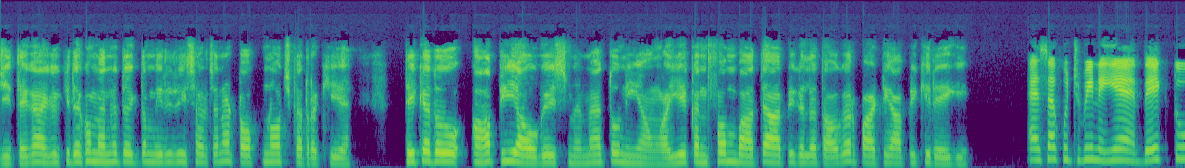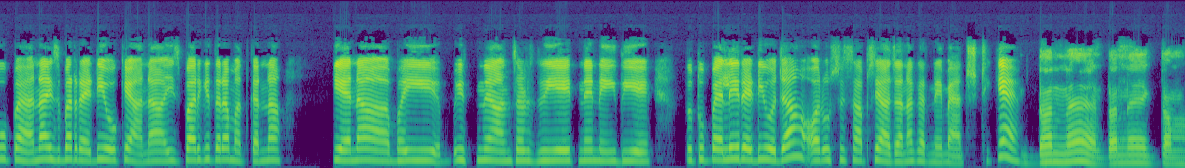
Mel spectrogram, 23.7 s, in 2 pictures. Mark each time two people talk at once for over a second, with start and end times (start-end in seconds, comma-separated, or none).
none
